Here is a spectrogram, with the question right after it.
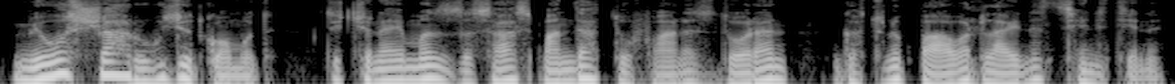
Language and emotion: Kashmiri, fearful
